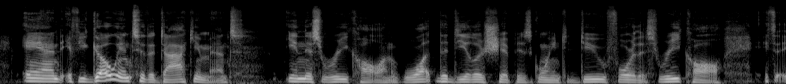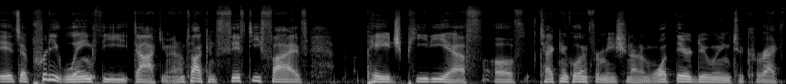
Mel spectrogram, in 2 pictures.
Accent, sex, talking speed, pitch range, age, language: American, male, 150 wpm, 105-125 Hz, 30-49, English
